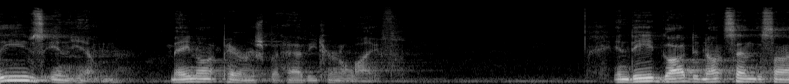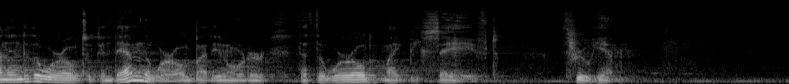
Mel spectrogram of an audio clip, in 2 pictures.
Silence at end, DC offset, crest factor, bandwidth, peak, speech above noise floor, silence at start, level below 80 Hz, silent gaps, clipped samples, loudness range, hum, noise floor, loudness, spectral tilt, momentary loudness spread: 1.6 s; under 0.1%; 18 dB; 15.5 kHz; -8 dBFS; 29 dB; 0 s; -68 dBFS; none; under 0.1%; 14 LU; none; -54 dBFS; -25 LUFS; -6.5 dB/octave; 18 LU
